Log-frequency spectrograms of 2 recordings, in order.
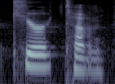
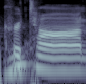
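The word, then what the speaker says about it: Kirtan: had a cure tongue it's pronounced cure tongue not curtain or whatever um and so we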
